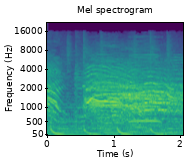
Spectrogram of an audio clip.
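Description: Children's voices call out the last count of a countdown, then break into a long group shout and cheer about half a second in, over a music track with a steady kick drum about twice a second.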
